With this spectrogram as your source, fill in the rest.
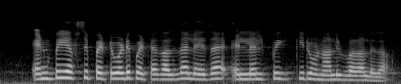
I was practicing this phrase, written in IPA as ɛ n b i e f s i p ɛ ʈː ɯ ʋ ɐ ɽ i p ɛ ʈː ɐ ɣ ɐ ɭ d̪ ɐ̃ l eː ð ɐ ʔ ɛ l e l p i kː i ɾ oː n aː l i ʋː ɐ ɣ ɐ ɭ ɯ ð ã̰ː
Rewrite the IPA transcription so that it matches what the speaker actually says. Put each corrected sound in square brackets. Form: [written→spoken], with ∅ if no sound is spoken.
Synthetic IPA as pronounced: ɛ n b i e f s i p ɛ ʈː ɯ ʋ ɐ ɽ i p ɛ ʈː ɐ ɣ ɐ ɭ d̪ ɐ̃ l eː ð ɐ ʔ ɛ l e l p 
